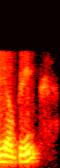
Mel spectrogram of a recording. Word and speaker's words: El-P: I said it right this time, EL. I said EIP in the interview. It was funny. But ELP, great rap artists, you know, grassroots, independent.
